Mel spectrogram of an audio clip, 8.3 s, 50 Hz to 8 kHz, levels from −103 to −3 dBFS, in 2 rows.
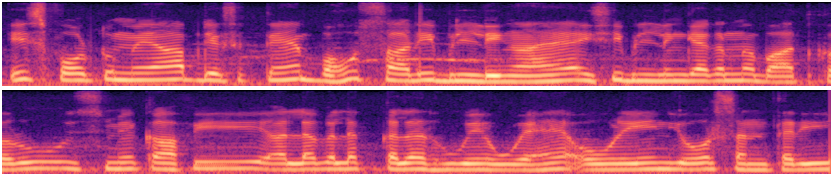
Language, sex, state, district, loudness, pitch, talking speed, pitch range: Hindi, male, Jharkhand, Jamtara, -17 LUFS, 175 Hz, 210 wpm, 165-190 Hz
